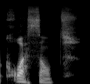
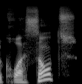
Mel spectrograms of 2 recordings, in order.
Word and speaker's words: croissant: Et est-ce que je dois dire le croissant ou le croissante ? Le croissante ou le croissant ? Bien sûr, ici je ne dois pas prononcer le T. Je dois dire le croissant.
